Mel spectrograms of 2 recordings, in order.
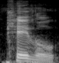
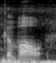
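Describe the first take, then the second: First: The name has a non-Afrikaans pronunciation. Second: The name has an Afrikaans pronunciation. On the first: This is how the name is supposed to be said. The speaker calls it right. "I think his name is said Keval" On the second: This is how the speaker would naturally say it. The speaker calls it wrong. "it's like the Afrikaans pronunciation of it"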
